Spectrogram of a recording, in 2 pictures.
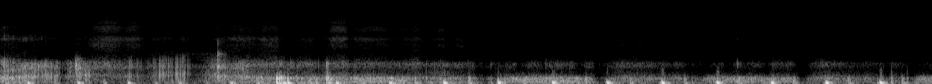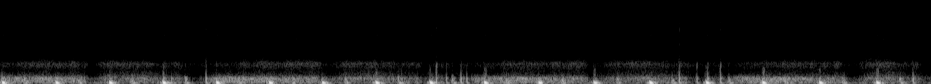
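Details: Female heart recorded during and after weight training while moving: fast, pounding heartbeat near 110 a minute with movement and heavy breathing noise; tachycardia after exercise.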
